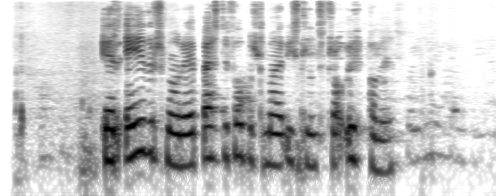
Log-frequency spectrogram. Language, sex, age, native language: Icelandic, female, 12, Icelandic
